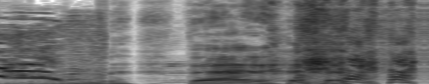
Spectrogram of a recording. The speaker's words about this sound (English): That is a real scream of fear.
